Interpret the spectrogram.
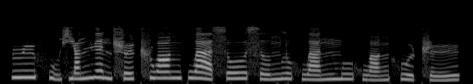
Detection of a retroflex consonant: present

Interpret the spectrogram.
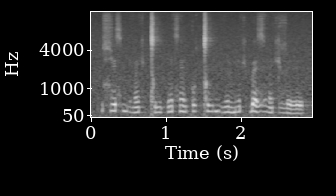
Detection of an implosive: present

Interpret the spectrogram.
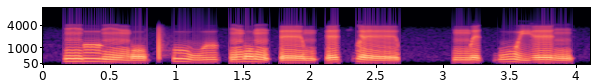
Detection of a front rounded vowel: absent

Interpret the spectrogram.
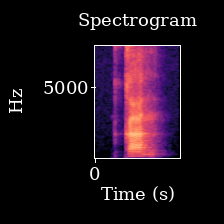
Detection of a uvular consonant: absent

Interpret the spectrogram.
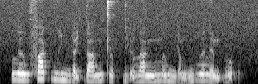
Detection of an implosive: present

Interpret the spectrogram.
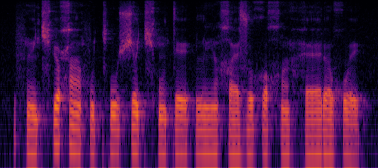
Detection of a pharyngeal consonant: present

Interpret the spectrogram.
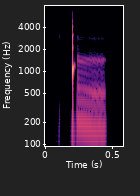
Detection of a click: present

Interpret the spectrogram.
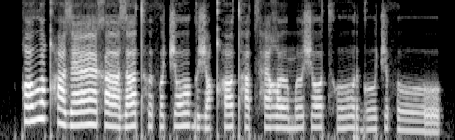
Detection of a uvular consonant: present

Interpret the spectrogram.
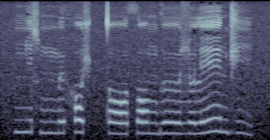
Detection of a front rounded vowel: present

